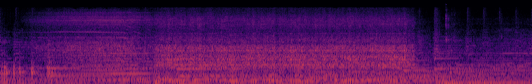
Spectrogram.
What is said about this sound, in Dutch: Dit keer zijn we bij het Haags Bakkie te gast in Delft. Terwijl de koffiemachine weer vrolijk ratelt.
